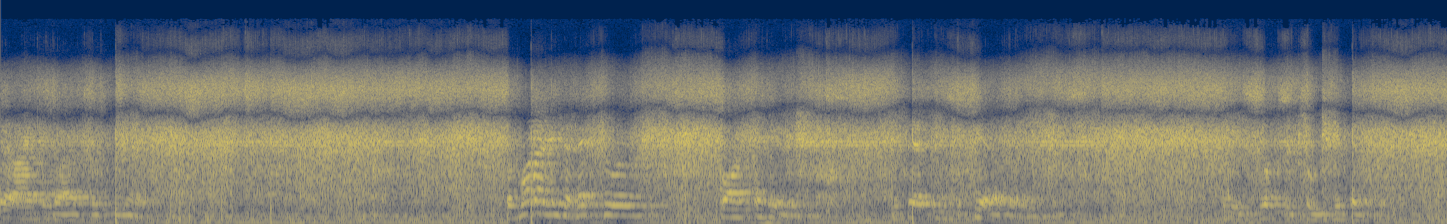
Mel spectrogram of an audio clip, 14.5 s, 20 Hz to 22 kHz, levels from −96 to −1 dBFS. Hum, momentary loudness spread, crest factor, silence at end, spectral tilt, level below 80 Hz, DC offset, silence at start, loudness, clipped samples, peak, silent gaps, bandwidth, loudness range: none; 6 LU; 16 dB; 0 s; -1.5 dB/octave; -44 dBFS; under 0.1%; 0 s; -16 LUFS; under 0.1%; -2 dBFS; none; 15 kHz; 2 LU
